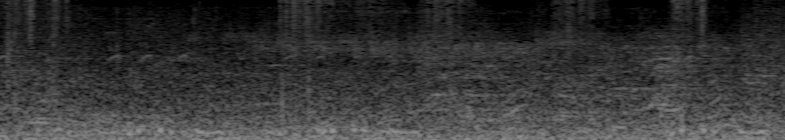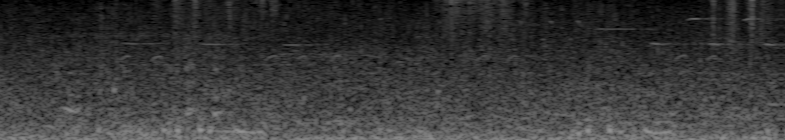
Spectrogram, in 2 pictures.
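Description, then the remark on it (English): A male and female pigeon coo in low, throaty murmurs during a courtship kiss, a steady overlapping burble against constant outdoor background noise, with occasional faint higher chirps. “But the real sign that male and female are ready to move on is the pigeon kiss.”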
